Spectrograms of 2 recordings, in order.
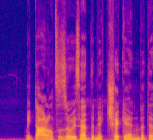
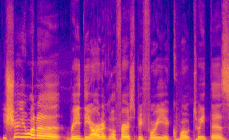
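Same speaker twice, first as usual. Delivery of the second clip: raised, louder voice for the app's warning; mock app prompt; 6 semitones higher, 6 dB louder than usual. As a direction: put on a pestering pop-up question. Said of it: "Twitter feature that's like".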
